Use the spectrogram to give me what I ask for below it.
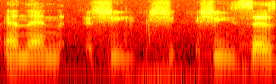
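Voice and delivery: ordinary talk, nothing marked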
